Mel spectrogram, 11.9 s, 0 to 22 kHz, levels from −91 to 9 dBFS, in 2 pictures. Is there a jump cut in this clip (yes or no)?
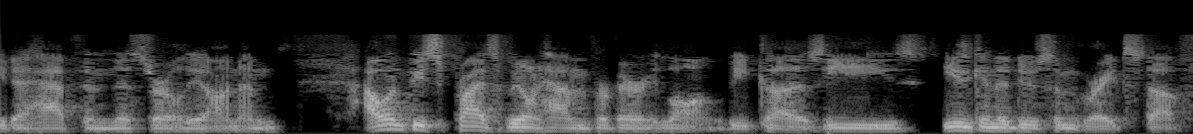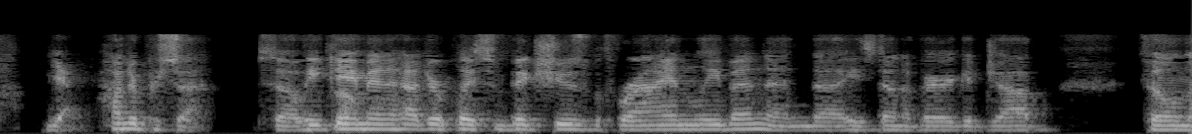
yes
